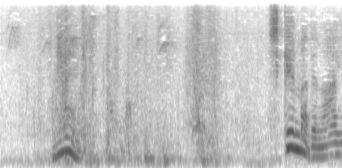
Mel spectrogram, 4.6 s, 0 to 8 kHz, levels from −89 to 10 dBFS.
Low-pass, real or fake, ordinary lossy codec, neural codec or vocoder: 7.2 kHz; real; none; none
